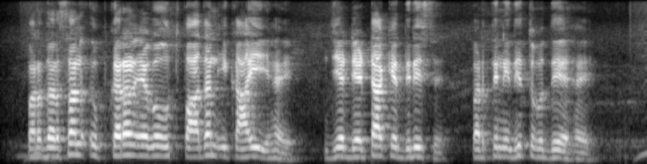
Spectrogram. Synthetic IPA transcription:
pɾəd̪əɾsənupkəɾəneːɡoʊt̪paːd̪ənɪkaːiɦɛ | d͡ʒeɖeːʈaked̪ɾis | pɾət̪ɪnid̪ʱɪt̪wəd̪eɦɛː

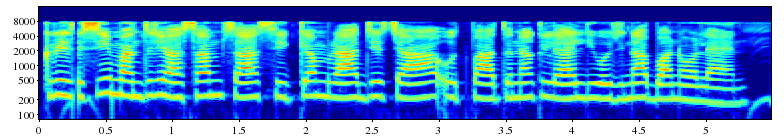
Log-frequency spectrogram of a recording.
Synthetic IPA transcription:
kɾɪʃimə̃nt̪ɾiɐsəmsasɪkjəmɾaːd͡ʒjət͡ʃaːɾʊt̪̚paːd̪nəklɛːljoːd͡ʒnabənoːlɛːn

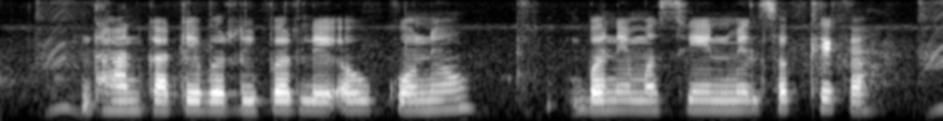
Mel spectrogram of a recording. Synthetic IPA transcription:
d̪ʱankaʈebəɾːipəɾleʔəukonõ | bəneməsinmilsək̚t̪ʰeka

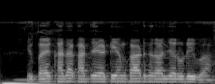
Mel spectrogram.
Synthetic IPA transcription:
ibaikʰat̪akʰaːʈt̪eeːʈijəmkaːɾɖkɐɾaːld͡ʒəɾuɽiba

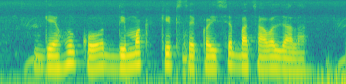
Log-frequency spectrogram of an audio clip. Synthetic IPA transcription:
ɡɛ̃ːɦõkod̪ɪməkʰkɪʈʰsekəɪsebə̃t͡ʃaːʋəld͡ʒaːlaː

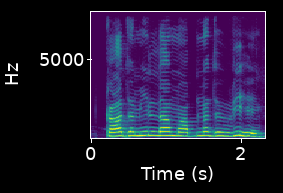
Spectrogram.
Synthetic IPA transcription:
kad͡ʒɐmiːnlamaːpnad͡ʒəɾuɾiɦe

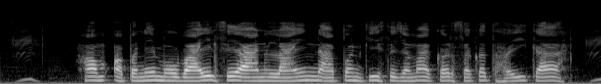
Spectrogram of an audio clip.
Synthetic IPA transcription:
həməpnemobaɪlseanlaɪnapənkist̪d͡ʒəmakəɾsəkət̪ɦəika

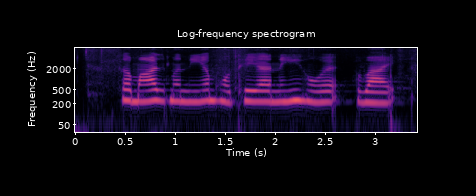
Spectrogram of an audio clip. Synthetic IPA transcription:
sɐmaːd͡ʒmẽnijəmɦoːt̪ʰejanɐɦĩɦoeʋaːe

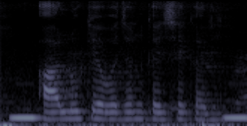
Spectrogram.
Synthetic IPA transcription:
aːlukeʋəd͡ʒənkəɪsekəɾi

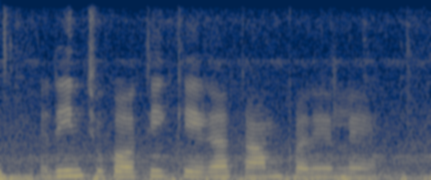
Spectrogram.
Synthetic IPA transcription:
ɾint͡ʃʊkɔːt̪ikeːɡakaːmkəɾeːlẽː

